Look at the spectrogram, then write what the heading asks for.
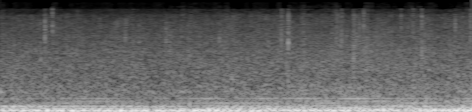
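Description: Rain falls steadily in the video game The Wolf Among Us, a constant dense patter with a low rumbling bed, loud and even throughout, with no voices.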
